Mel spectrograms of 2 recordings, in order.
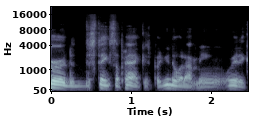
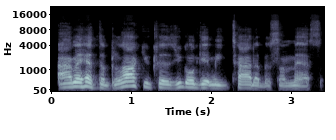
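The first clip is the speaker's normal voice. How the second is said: ordinary talk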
